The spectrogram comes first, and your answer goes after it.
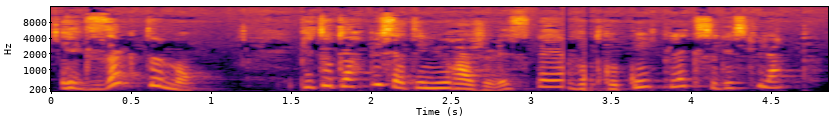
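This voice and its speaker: A wry, firm woman doctor in a French radio play. Her mid-pitched voice moves up and down animatedly as she lectures with dry irony. There is faint noise on the recording. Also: big pitch swings, darkish tone. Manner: measured, lecturing, dryly ironic. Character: firm, wry female doctor, patient but scolding. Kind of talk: French radio comedy drama acting.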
